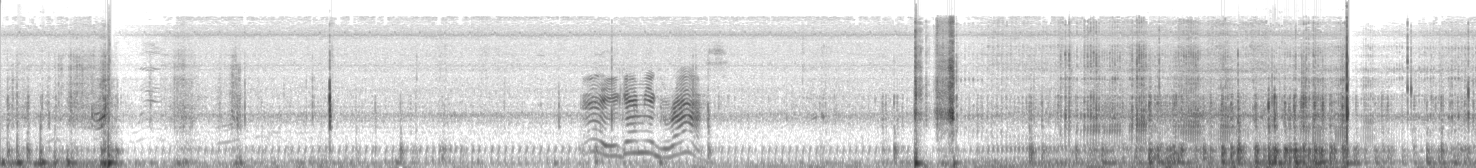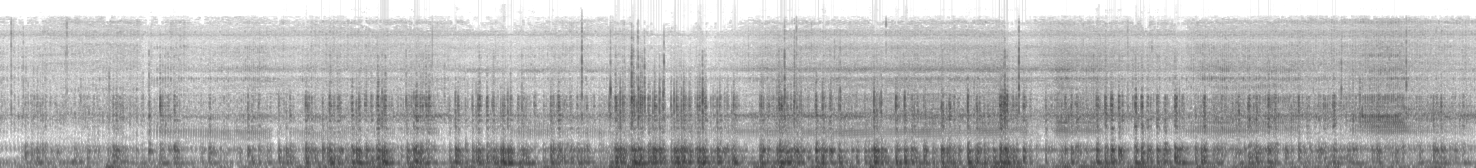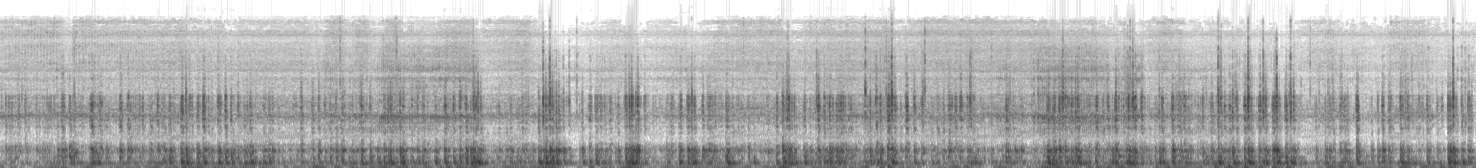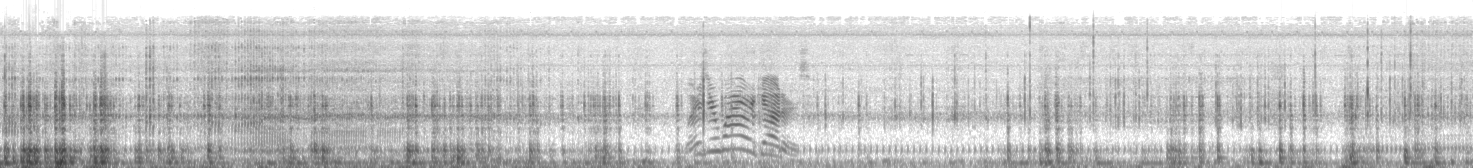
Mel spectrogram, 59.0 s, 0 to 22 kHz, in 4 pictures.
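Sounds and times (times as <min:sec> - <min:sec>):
dirt bike engine revving: 0:04.6 - 0:52.5.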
